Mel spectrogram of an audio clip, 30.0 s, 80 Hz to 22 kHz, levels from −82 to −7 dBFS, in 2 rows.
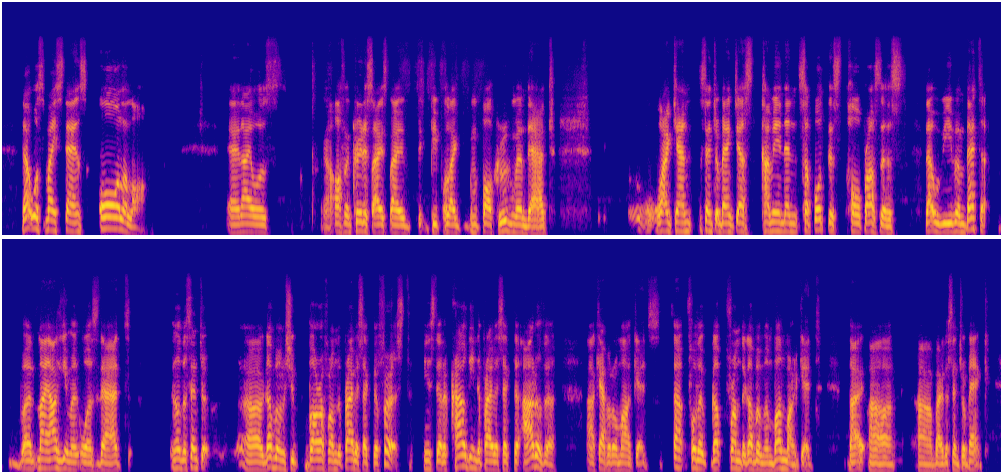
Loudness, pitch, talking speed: -19 LUFS, 155 Hz, 160 wpm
